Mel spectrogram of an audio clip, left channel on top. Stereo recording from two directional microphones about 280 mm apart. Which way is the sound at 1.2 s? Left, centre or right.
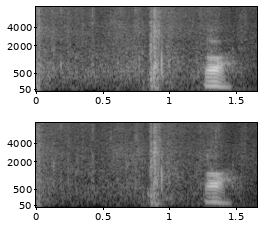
Left.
